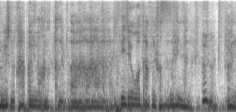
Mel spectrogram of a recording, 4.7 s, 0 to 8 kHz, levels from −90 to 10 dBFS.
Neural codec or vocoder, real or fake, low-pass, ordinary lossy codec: codec, 16 kHz, 1 kbps, FunCodec, trained on Chinese and English, 50 frames a second; fake; none; none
